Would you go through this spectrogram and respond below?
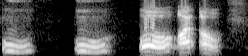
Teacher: तो आपके जो होठ हैं वो राउंड शेप में बदल चुके हैं · जिन स्वरों के उच्चारण में आपके होठों का आकार गोल होगा अथवा राउंड शेप वो ले लेंगे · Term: व्रतमुखी स्वर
